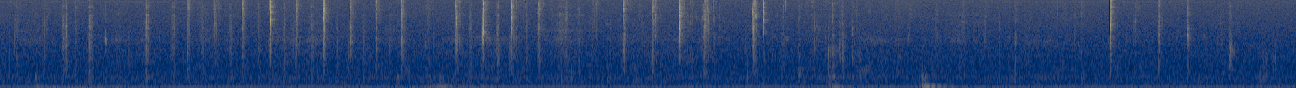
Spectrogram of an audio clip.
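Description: Close-up chewing of boneless fried chicken gangjeong: a string of short, sharp crunchy clicks, with a couple of louder dull knocks a little past the middle, over a low steady hum.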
